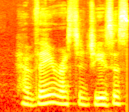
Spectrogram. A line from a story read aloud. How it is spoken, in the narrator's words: asked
